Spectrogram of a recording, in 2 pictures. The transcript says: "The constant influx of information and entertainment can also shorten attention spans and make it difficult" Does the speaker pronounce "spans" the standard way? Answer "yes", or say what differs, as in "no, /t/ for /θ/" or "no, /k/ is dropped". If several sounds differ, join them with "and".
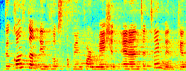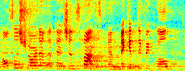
no, /f/ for /p/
